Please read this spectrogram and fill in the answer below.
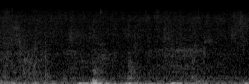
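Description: Salt shaken from a small shaker, pattering faintly onto split trout on cardboard, with a soft knock about a second in.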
